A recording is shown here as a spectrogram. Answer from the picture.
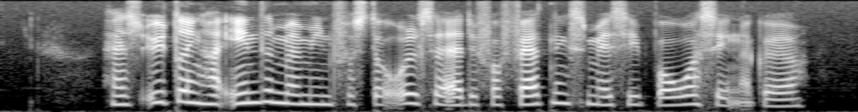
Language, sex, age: Danish, female, 24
